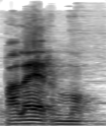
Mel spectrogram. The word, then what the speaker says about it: Palermo: dialect, because I'm from Palermo, okay, or Palermo, like it should be pronounced.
